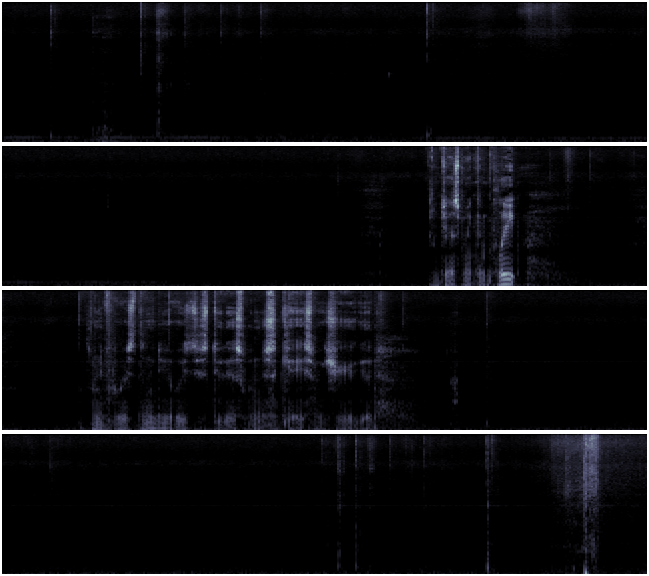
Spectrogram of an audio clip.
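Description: A laptop touchpad button clicks a few times.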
